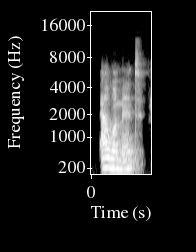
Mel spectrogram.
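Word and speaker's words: LMNT: And then I'll take the Elementes, citrus element. I know, L-M-N-T. I spell it out, okay?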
